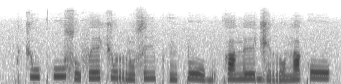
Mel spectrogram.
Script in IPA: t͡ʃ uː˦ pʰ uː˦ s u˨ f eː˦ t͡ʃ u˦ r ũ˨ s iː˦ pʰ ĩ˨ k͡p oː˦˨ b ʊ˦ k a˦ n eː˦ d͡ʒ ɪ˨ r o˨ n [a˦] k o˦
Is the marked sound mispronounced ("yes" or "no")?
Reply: no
